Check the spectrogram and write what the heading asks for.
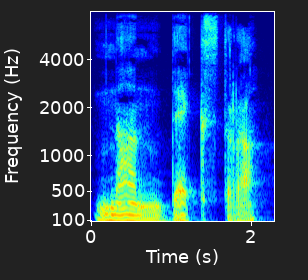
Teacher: Then we have a double N, Vibennī. The M before a D would be pronounced like an N, so it'd be non dextRā, and then the R is trilled, dextRā.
